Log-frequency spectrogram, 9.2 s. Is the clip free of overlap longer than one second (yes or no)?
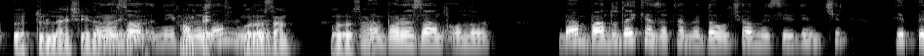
no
